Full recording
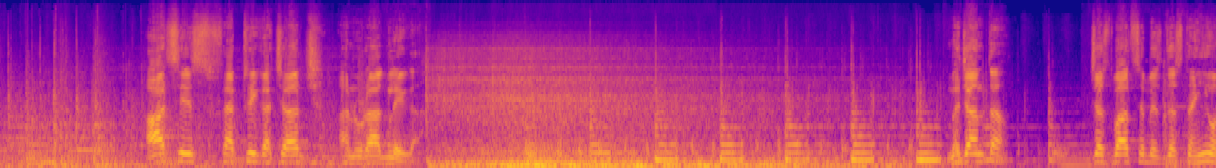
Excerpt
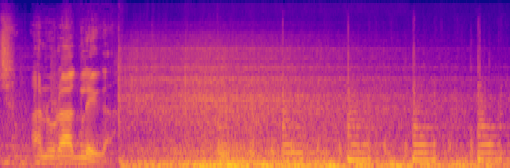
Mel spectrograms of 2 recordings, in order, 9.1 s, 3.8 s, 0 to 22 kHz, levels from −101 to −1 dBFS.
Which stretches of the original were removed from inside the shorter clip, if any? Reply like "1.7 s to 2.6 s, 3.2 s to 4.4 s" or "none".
none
